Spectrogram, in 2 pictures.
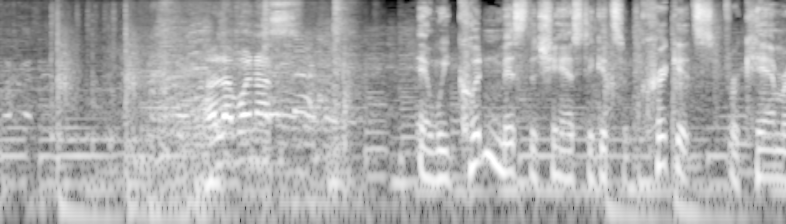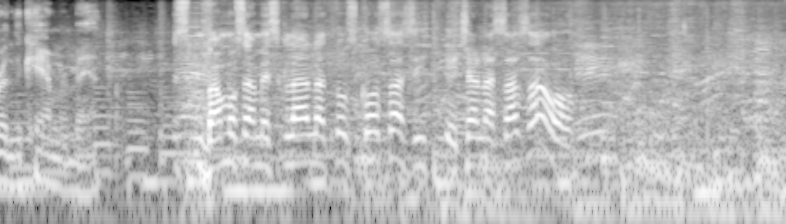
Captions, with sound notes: (speaking in a foreign language) and we couldn't miss the chance to get some crickets for camera and the camera. (speaking in a foreign language)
